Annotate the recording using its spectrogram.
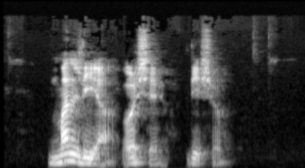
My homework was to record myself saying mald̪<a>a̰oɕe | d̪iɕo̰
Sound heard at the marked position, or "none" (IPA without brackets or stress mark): i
